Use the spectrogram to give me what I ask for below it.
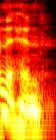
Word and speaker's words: Linehan: Linehan. Yeah. See, that's different than how I was going to pronounce it. Linehan, yeah.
